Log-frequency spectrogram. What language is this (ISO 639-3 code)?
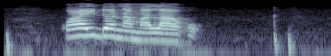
dav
